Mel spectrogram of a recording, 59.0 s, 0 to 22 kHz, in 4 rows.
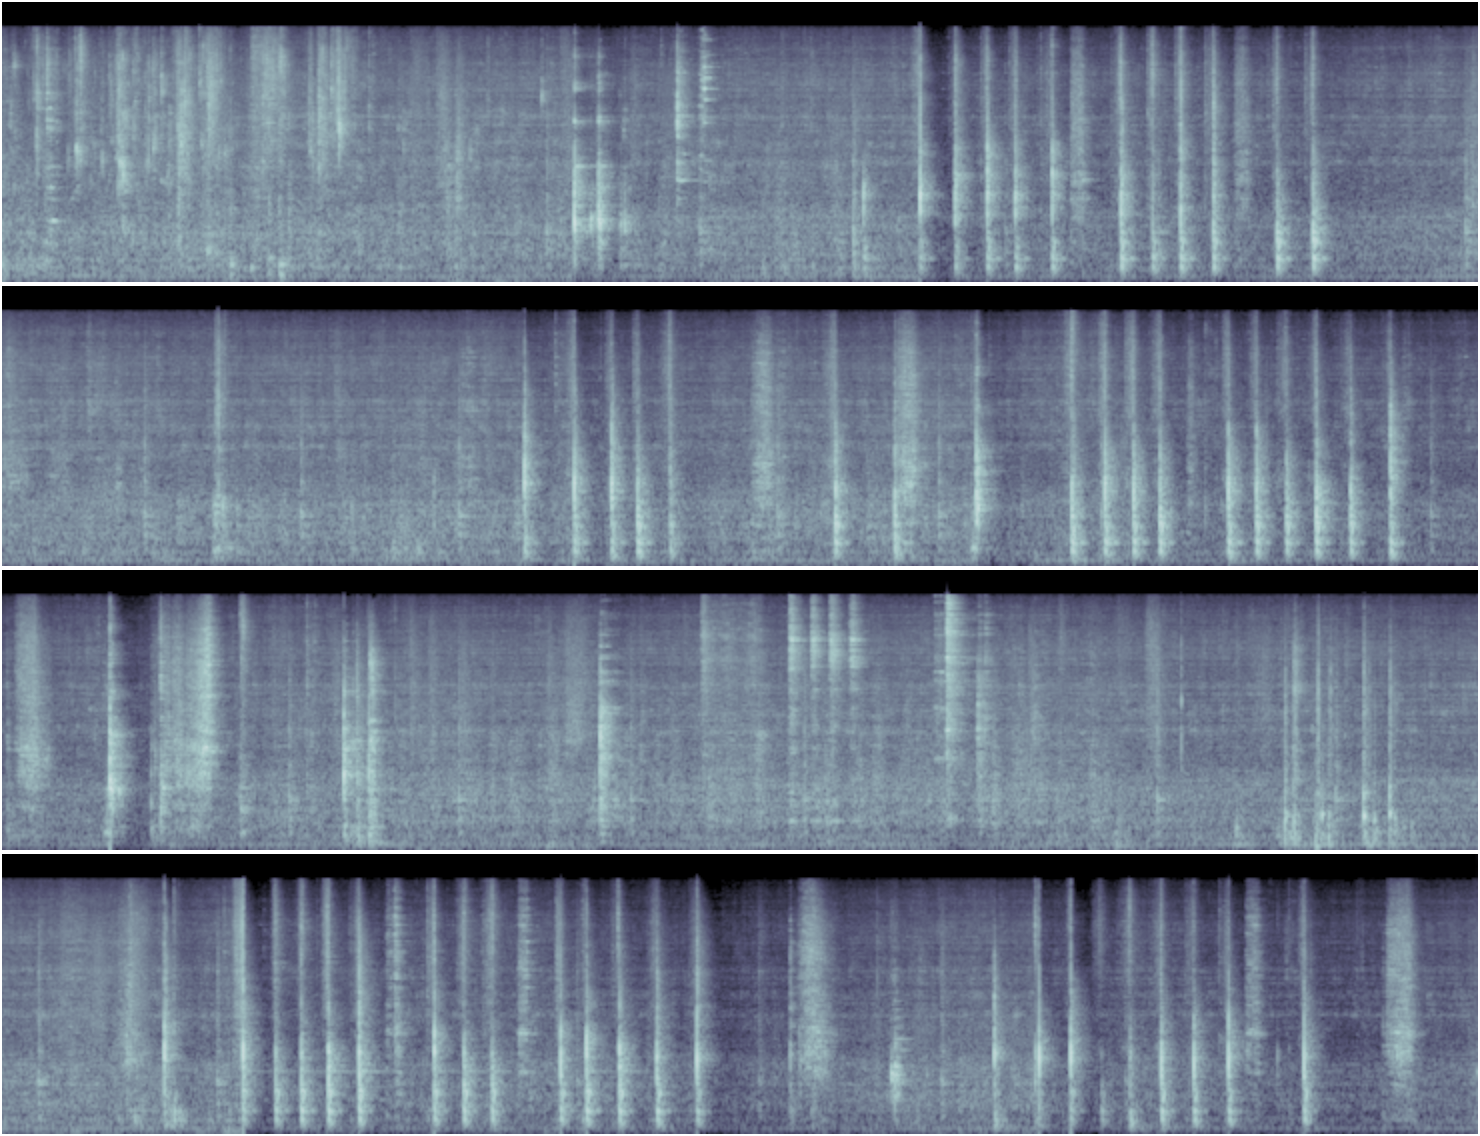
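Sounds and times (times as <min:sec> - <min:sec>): cleaver chopping on cutting board: 0:08.6 - 0:13.3, 0:25.4 - 0:28.8.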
